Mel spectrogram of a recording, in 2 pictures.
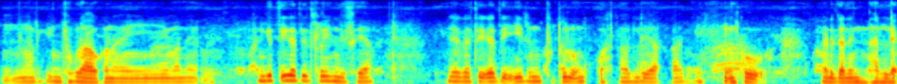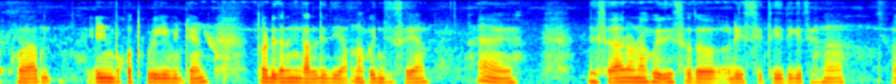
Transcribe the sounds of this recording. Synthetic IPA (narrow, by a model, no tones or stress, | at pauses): alkiɲd͡ʒʰʱukɽaɔkanaimanɛɡit̪iɡət̪it̪ɾɔiɲd̪isɛja | d͡ʒɛɡət̪iɡət̪iʔiɾinput̪ulɔŋkukɔht̪ald̪ijaaɾɔŋkuəɖid̪aliɲd̪alːɛʔkɔwaiɲbɔkɔt̪kuɽiimiʈɛɳt̪ɔəɖid̪alind̪ald̪id̪ijaɔ̰nakuɲd̪isɛja | d̪isɛaɾɔnakujd̪isɛ̰d̪ɔə̰ɖisit̪iɾiɡit̪ikʰna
